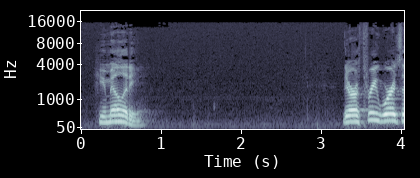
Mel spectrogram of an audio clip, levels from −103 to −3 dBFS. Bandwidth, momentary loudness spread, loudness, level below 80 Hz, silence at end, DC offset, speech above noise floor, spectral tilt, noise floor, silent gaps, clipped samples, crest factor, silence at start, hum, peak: 15.5 kHz; 18 LU; -21 LUFS; -62 dBFS; 0 s; under 0.1%; 39 dB; -5.5 dB/octave; -59 dBFS; none; under 0.1%; 20 dB; 0.2 s; none; -6 dBFS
